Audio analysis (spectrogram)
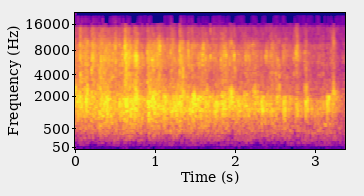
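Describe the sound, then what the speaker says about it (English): Audience applause at a county investment event in Murang'a, Kenya, a steady, dense wash of clapping from a large crowd that fills the whole stretch without pause. "can you clap for Equity Bank?"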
